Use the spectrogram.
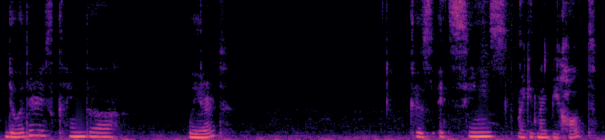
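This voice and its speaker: Soft-spoken, slow non-native English woman. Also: on the high side, slight background noise. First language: not English. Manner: soft, often half-whispered, rambling. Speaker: beauty and book vlogger. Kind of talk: get-ready-with-me chat. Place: at home in front of a mirror.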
